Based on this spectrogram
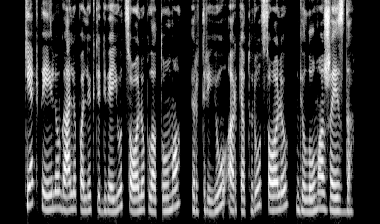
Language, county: Lithuanian, Kaunas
